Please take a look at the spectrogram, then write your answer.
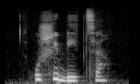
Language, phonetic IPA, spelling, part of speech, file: Russian, [ʊʂɨˈbʲit͡sːə], ушибиться, verb, Ru-ушибиться.ogg
- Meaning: 1. to bruise oneself, to hurt oneself 2. passive of ушиби́ть (ušibítʹ)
